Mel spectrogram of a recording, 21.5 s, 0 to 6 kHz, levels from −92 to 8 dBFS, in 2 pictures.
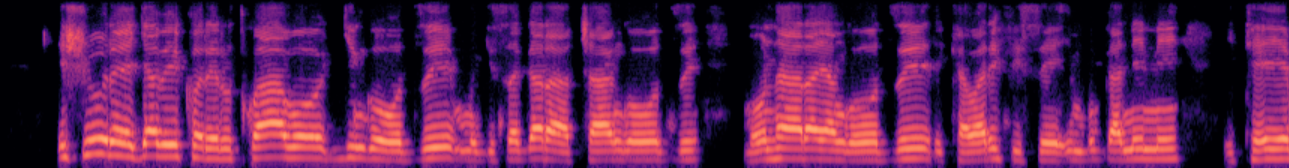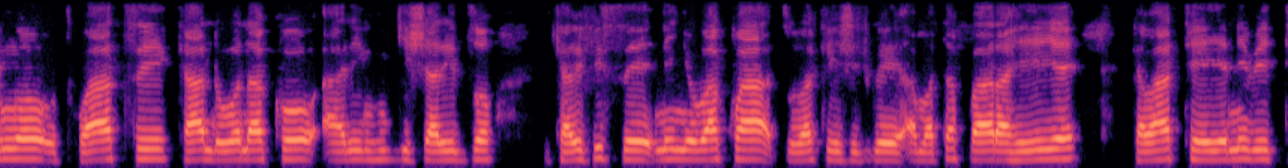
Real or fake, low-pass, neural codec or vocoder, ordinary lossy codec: real; 5.4 kHz; none; Opus, 24 kbps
